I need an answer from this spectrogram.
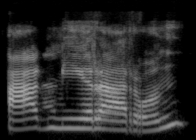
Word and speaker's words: admiraron: Make sure you say all your syllables, okay? Admiraron.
